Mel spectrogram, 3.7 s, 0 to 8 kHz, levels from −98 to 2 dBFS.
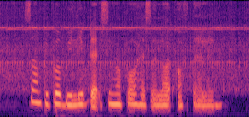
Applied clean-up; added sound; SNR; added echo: none; Alarm; 14 dB; none.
